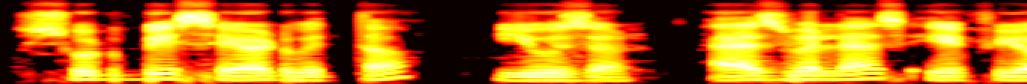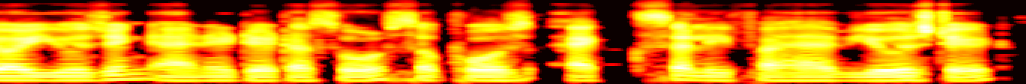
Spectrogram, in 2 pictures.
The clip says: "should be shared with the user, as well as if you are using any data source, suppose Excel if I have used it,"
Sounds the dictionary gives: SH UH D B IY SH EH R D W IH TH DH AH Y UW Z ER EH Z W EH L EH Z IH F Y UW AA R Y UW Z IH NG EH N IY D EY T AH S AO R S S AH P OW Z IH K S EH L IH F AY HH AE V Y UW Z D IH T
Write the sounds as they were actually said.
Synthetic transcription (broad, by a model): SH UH D B IY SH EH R D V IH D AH Y UW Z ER EH Z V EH L EH Z IH F Y UW AA R Y UW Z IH NG EH N IY D EY T AH S AO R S S AH P OW Z IH K S EH L IH F AY HH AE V Y UW Z D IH T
